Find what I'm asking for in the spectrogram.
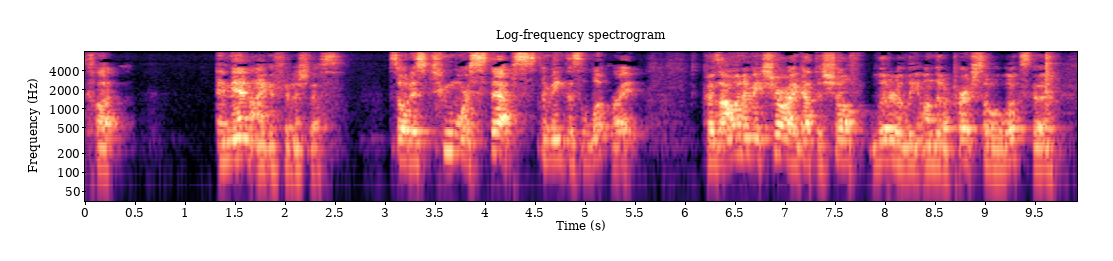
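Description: A man talks at a moderate pace. Audible room echo surrounds his voice over a quiet background. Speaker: tile contractor. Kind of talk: casual work vlog explanation. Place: bathroom. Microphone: camera far.

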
